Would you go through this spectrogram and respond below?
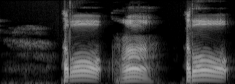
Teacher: Huruf ro itu dilafalkan dari punggung lidah makhrajnya.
